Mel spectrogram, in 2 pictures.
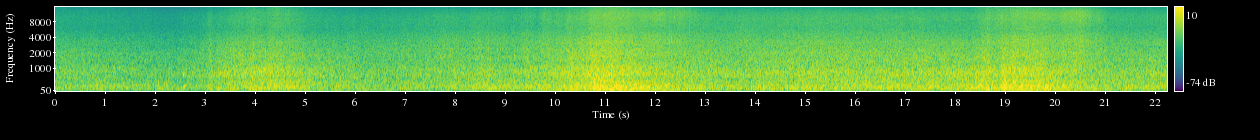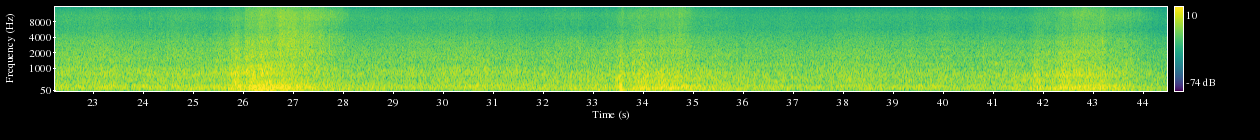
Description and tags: Taken with Zoom H2N, the beaches of Cyprus
beach, coast, ocean, sea, seaside, shore, water, wave, waves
